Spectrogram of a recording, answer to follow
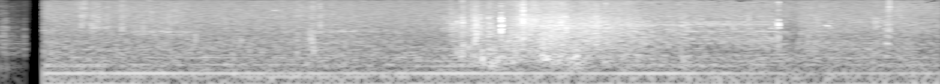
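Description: A steady low hum with an even background hiss that grows louder for about a second, three seconds in.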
